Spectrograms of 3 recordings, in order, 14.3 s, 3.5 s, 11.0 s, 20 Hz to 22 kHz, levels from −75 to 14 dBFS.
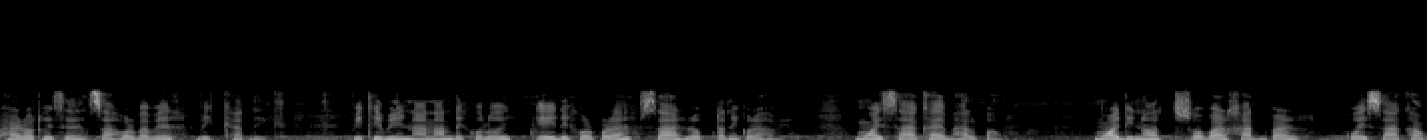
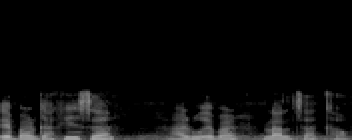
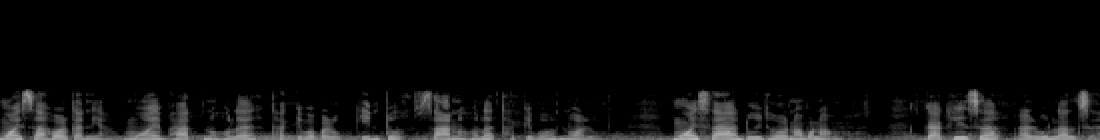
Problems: constant background noise, background conversations at intervals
